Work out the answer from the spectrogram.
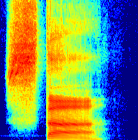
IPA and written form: stɜː (stir)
